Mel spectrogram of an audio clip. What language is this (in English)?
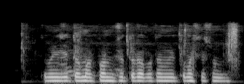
Bangla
